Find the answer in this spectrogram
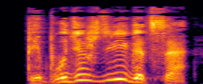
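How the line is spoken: Sharp, commanding. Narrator (Russian): Резко и повелительно обратился он к Ивонне

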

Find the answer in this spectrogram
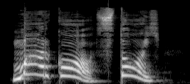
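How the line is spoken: Shout. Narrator (Russian): крикнула я

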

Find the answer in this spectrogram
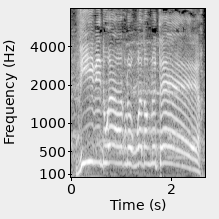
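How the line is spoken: Crowd shouting. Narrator (French): criaient les badauds

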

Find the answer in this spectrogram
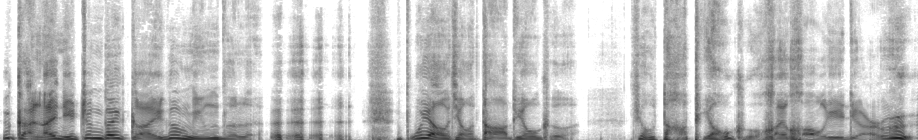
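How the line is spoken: Hearty laugh. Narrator (Chinese): 哈哈一笑

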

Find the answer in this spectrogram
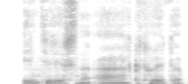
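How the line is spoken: Whisper. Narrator (Russian): прошептал кто-то

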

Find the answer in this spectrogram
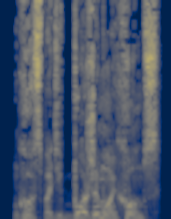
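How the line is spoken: Exclamation. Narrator (Russian): воскликнул

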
